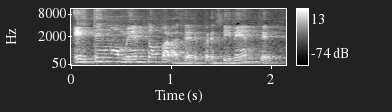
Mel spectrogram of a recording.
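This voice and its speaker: A man's voice: on the high side, big pitch swings, moderate pace, a little mellow, echoey room, a little hiss or hum. A man gives critical political commentary in a television studio discussion, pressing his point with rhetorical questions.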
